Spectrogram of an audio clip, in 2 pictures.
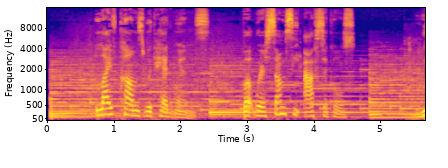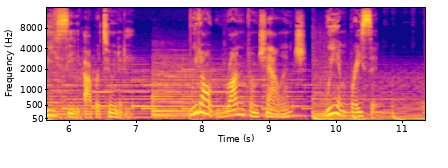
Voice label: National TV commercial; kilroy

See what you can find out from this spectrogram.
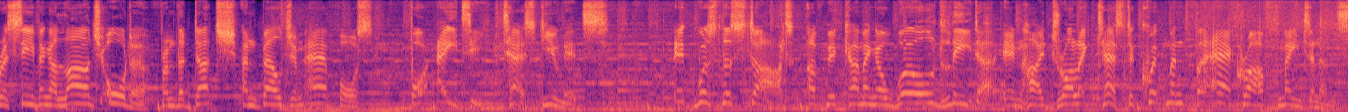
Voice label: Video Narration Voice

